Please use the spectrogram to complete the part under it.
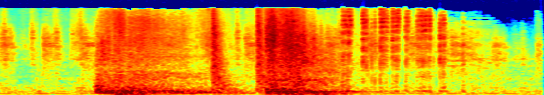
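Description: A heavy metal machine is struck and smashed with loud clanging and grinding.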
